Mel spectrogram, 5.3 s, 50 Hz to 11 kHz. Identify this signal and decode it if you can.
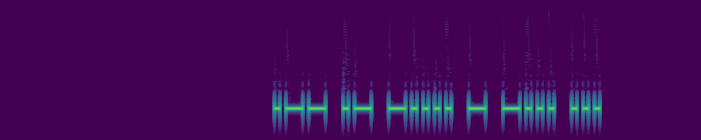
Morse code, heard as a keyed tone, about 28 wpm, 700 Hz. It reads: WA6TBS
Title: USA Call Signs - 6 Characters - 28wpm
